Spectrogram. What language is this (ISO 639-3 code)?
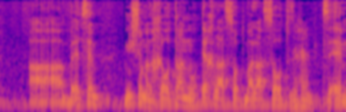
heb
